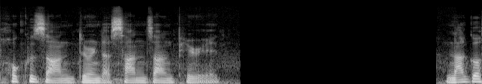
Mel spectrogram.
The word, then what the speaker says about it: Nago: during the sanzan period nago city pronounced nagu in uchinaguchi in recent times much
